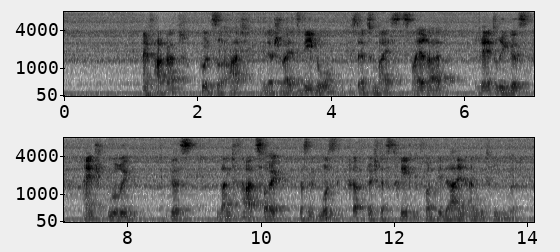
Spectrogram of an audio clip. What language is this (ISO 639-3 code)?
deu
